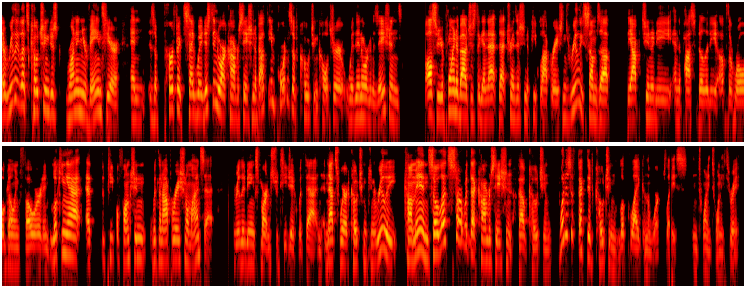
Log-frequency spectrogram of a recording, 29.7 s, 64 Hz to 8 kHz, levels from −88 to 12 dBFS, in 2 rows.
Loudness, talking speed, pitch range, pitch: -28 LUFS, 200 wpm, 140-185 Hz, 155 Hz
